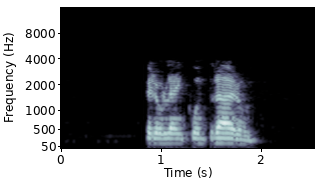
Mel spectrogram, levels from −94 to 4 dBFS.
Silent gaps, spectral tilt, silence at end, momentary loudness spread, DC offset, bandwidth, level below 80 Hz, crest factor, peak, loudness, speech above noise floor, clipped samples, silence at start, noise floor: none; -11 dB/octave; 0.6 s; 12 LU; under 0.1%; 3.5 kHz; -78 dBFS; 18 dB; 0 dBFS; -17 LUFS; 71 dB; under 0.1%; 0.85 s; -87 dBFS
